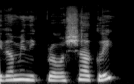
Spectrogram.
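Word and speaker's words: Dominique Provost-Chalkley: Desde ahí, la química entre las actrices Kat Barrell y Dominic Provo Shockley, bla bla bla bla.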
